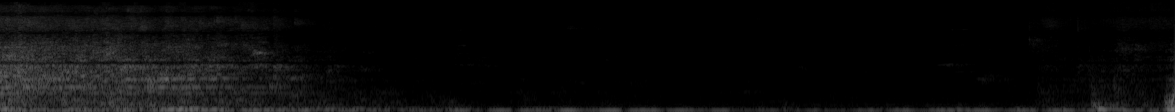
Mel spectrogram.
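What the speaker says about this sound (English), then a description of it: "That's a full flush." A household toilet, fitted with a Brondell eco seat bidet, gives one full flush: a loud rushing surge for about a second and a half that drains away into quieter refilling water, with a second gush starting near the end.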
